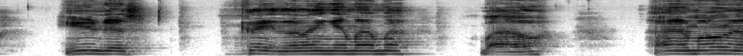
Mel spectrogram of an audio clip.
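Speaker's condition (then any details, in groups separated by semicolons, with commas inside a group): Traumatic brain injury; injury effects audible in voice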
